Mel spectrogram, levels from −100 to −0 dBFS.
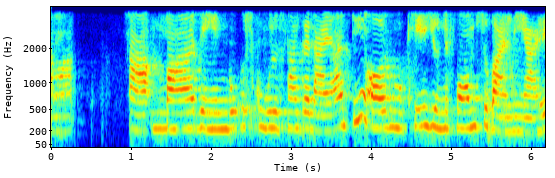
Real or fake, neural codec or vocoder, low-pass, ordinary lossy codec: fake; codec, 44.1 kHz, 7.8 kbps, Pupu-Codec; 3.6 kHz; none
